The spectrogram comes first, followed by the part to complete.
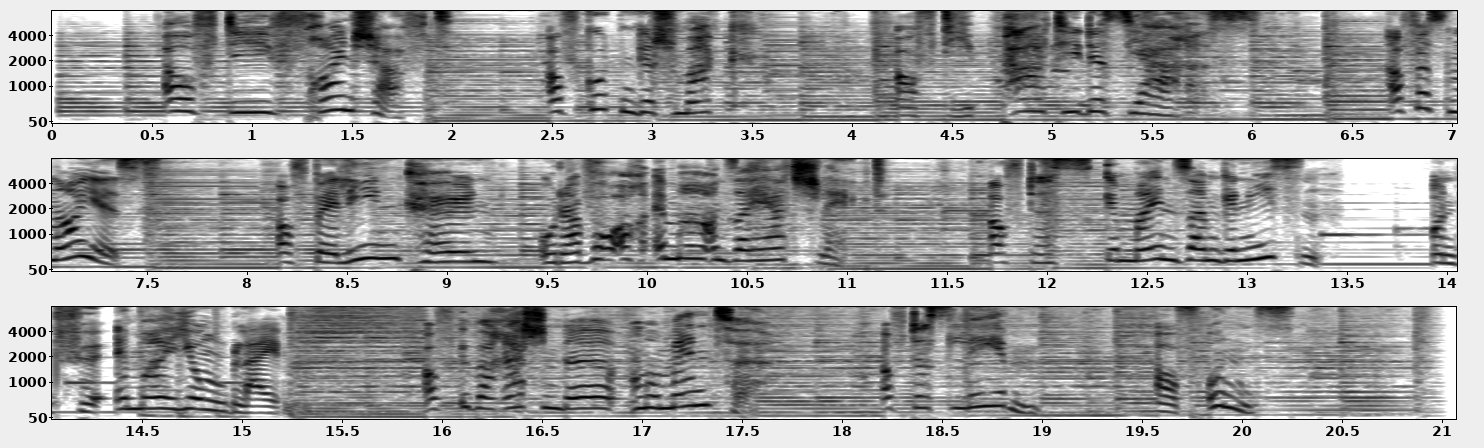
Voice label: COMMERCIAL Likoer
